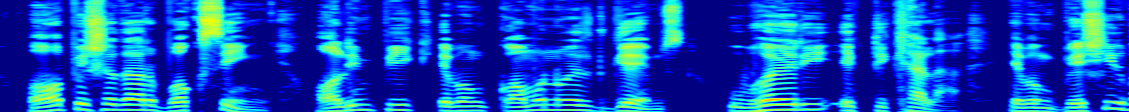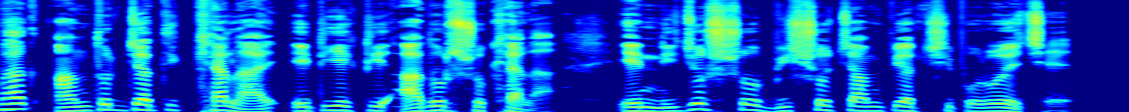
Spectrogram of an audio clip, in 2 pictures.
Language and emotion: Bengali, neutral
